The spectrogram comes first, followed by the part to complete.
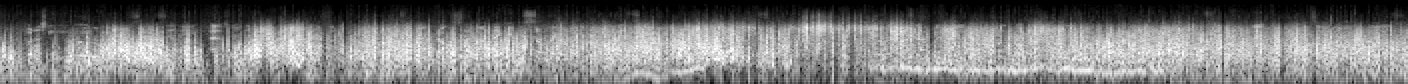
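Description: Wind buffeting the microphone, with people talking under it.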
